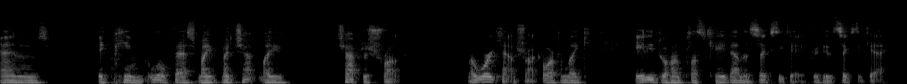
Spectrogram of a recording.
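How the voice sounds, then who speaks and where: Very deep and somewhat breathy, a man talks at a fairly quick pace in a monotone, flat delivery with long, frequent pauses. The recording is very clean, with a silent background. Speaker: author and writing vlogger. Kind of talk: casual monologue vlog. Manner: fast.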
